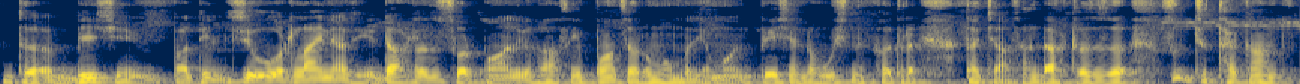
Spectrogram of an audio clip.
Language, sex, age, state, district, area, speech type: Kashmiri, male, 30-45, Jammu and Kashmir, Budgam, rural, spontaneous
